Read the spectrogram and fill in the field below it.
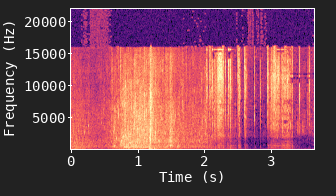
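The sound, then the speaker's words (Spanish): A boat moving through the sea off a beach, its rushing, splashing wash swelling up loudly, then breaking into scattered sloshes and knocks as it passes. No one speaks. “Y por ahí viene un barco.”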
